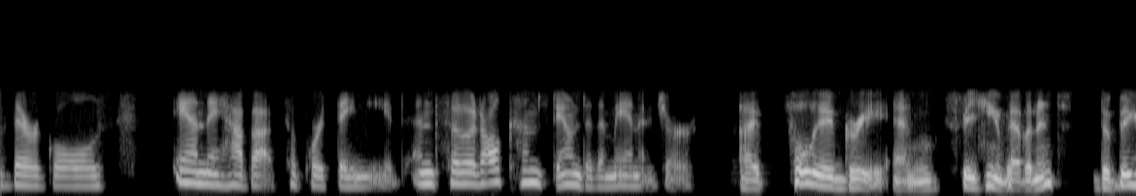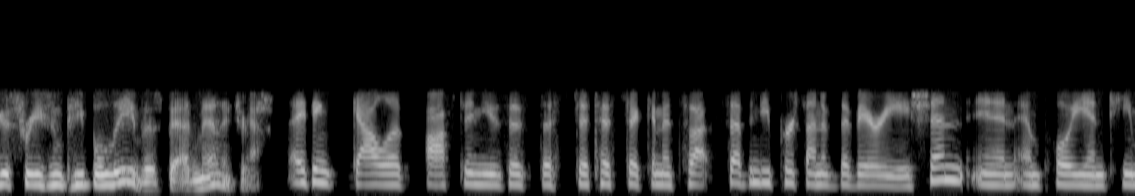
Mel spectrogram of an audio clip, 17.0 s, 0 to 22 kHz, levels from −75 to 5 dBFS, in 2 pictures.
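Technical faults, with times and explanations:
No technical faults can be heard in this speech.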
